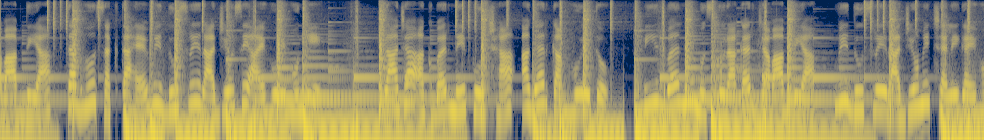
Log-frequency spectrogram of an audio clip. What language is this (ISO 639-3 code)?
hin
